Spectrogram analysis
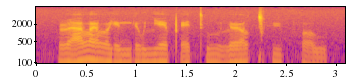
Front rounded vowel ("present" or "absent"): present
